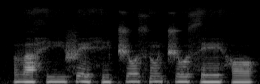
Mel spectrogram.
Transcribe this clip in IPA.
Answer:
β a˨ h iː˨ f e˦˨ h i˨ t͡ʃ o˦ s ũ˦ t͡ʃ o˦ s eː˦ h ɔ˦

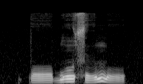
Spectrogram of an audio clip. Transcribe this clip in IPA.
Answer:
p oː˨ b ũ˧ s ɨ˨˦ m u˨

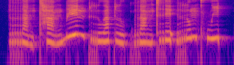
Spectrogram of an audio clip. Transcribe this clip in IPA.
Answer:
r a˨˩ n tʰ a˩˦ ŋ b eː˥˩ n p r u˦˥ a̯ p l u˨˩ k̚ r a˧ ŋ t r e˥˩ ʔ r o˥˩ m kʰ w i˥˩ t̚

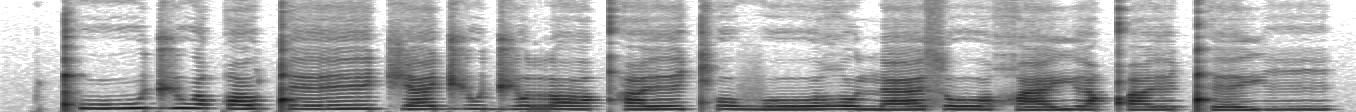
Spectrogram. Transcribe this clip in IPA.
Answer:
ǃʰ uː d͡ʒ uː q o ǃ eː t͡ʃ æ d͡ʒ u d͡ʒ o r ɒː qʰ eː cʰ o v oː ʁ u n æ s oː χ æ j e qʼ eː ǃʰ e j iː

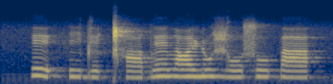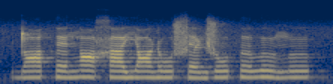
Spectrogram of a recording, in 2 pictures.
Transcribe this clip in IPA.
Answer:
e˦˨ ʔ θ i˨ d e˨ ǁʰ ɑ˨ d̪ ɛ˦ ð ɑ˦ ɪ̯ ɳ o˦ ʑ o˦ s o˦ p a˦ | ɖ ɑ˨ θ ɛ˨ ŋ ɑ˦˨ x a˨ j ɑ˨ ɳ o˨ s ɛ˨ ɳ z o˦ θ ə˦ ð ɵ˦˨ ŋ ɵ˦

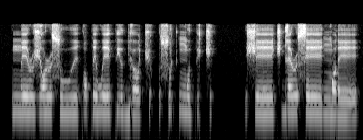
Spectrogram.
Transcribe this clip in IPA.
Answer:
m e ɹ ʒ ɔ ɹ s uː ɪ̯ ɠ ɔ p e w e pʲ e ʊ̯ bʲ ɔ t͡ʃ | s u t͡ʃ ŋ͡m o pʲ ə t͡ʃ | ʃ eː t͡ʃ ɡ ɛ ɹ s eː ŋ͡m ɔ ɾ e

